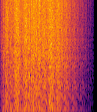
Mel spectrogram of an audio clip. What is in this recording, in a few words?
whisper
